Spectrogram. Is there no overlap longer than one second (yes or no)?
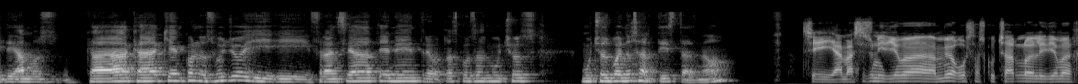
yes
